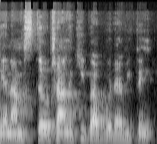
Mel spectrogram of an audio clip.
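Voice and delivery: usual speaking voice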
